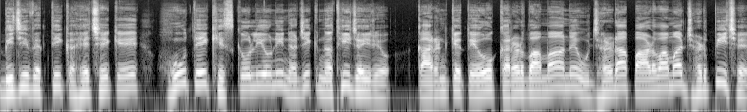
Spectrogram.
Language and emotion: Gujarati, fearful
